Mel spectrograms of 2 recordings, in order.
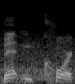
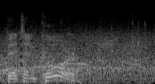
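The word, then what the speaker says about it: Betancourt: can this be that we've thought it was Bettton Court all these years and you're telling us otherwise?"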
